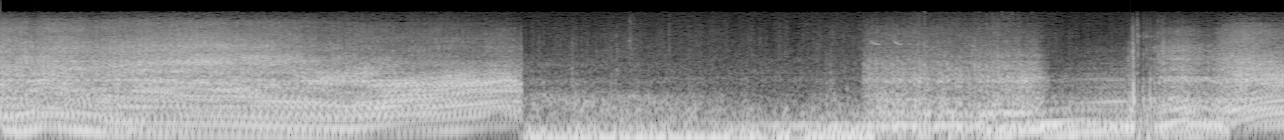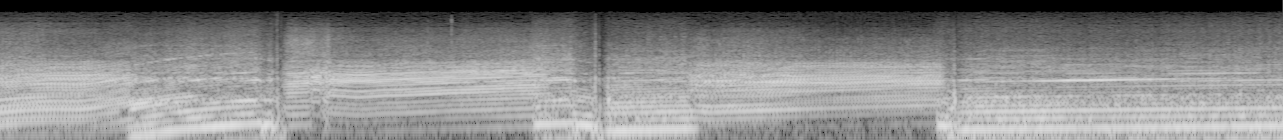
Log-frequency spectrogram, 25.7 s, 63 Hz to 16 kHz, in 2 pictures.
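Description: A 630-horsepower car accelerating hard through first, second and third gear to about 7,300 RPM: a loud, close engine roar climbs in pitch, cuts off briefly at each shift, then climbs again, continuous with no talk.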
